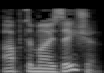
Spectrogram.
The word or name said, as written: optimization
